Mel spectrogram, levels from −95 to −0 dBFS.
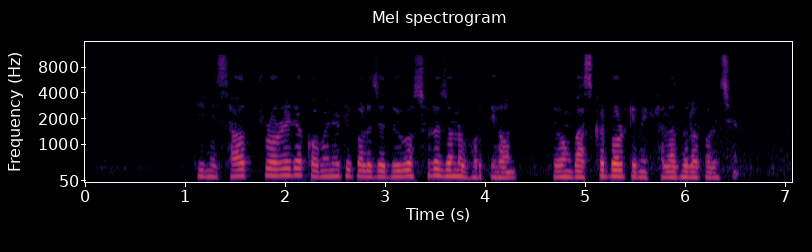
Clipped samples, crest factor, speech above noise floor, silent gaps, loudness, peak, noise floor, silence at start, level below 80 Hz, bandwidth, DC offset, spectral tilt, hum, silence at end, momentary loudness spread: under 0.1%; 20 dB; 43 dB; none; -48 LUFS; -28 dBFS; -90 dBFS; 1.15 s; -84 dBFS; 11.5 kHz; under 0.1%; -7 dB/octave; none; 0.55 s; 10 LU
